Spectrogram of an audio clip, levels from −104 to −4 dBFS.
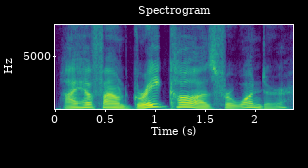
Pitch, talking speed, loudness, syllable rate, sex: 150 Hz, 175 wpm, -17 LUFS, 4.1 syllables/s, male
